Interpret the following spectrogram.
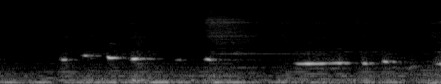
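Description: A man whistling a tune along with a TV theme song that plays quietly underneath: a run of short notes, then a longer held note about three seconds in.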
